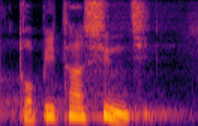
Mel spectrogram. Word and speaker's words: 飛田新地: 飞田新地这个发音哦，叫做 Tobita 信吉，可以怎么记呢？下次去日本的时候，你就这样子记吧，叫做头比他心急，你的那个头比他的心还要急，叫做头比他心急，Tobita 信吉。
